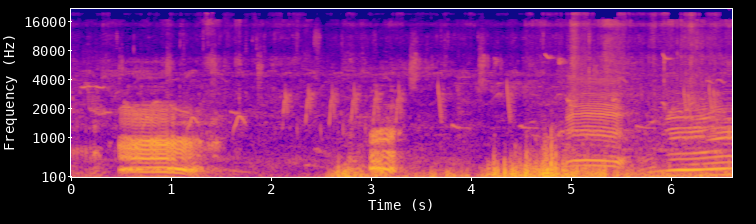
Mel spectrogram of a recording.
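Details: Cows wandering toward a wide grassy pasture give a series of moos: a strong opening bellow, a brief grunt-like call, and two rising moos near the end. Rustling and shuffling noises fill the gaps.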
